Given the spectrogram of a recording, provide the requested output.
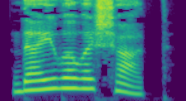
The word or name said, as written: ದೈವವಶಾತ್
